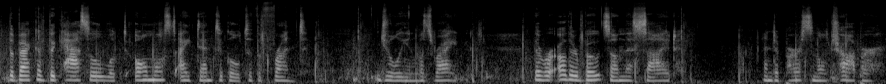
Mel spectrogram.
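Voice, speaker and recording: A woman's voice: lowish voice, flat delivery, moderate pace, background noise, natural voice. A woman playing an intense, defiant serial killer devoted to her partner, acting and narrating in a horror audio drama. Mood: tense narration.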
